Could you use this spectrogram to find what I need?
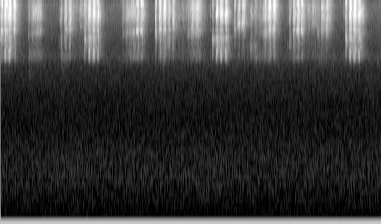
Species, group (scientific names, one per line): Pholidoptera griseoaptera
Orthoptera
